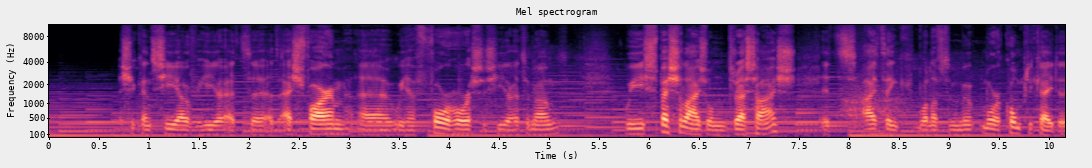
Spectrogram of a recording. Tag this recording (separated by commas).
Speech, Music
